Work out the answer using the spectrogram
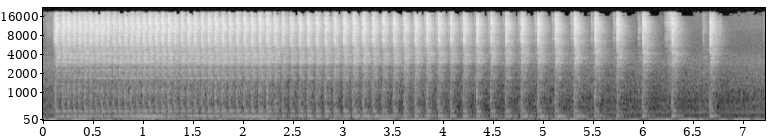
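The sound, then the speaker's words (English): A prize wheel spins with rapid, sharp ticking from its pointer. The clicks start dense and fast, then spread out steadily and come to a stop after about seven seconds. “Shall we spin that wheel? Yeah, let's do it.”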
